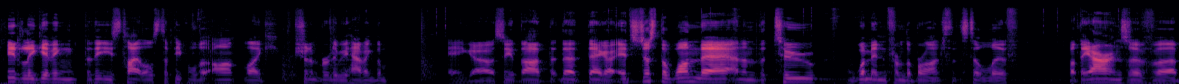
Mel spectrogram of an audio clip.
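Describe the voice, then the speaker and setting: Hosting a gaming video, a man gives casual, sweary, blunt gameplay commentary mixed with role-play asides. His voice is on the low side, with a pushed, bright quality.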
